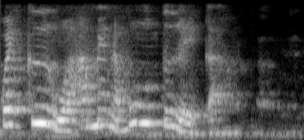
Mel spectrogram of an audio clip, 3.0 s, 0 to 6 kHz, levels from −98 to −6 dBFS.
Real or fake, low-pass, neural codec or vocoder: fake; 5.4 kHz; autoencoder, 48 kHz, 128 numbers a frame, DAC-VAE, trained on Japanese speech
